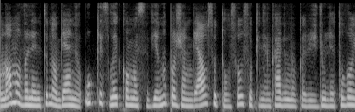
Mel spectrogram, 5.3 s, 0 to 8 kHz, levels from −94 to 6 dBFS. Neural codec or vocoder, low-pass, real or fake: codec, 44.1 kHz, 2.6 kbps, DAC; 7.2 kHz; fake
